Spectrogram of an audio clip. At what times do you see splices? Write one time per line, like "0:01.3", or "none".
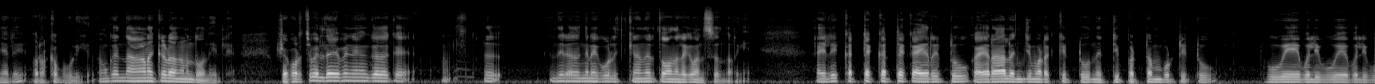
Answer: none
